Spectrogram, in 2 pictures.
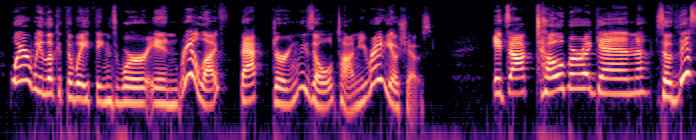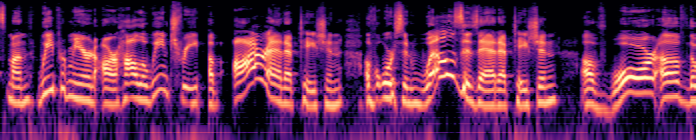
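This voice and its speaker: A woman hosting a podcast in a lively, scripted but conversational style. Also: on the high side, moderate pace, dry recording, studio quality. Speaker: podcast host.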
